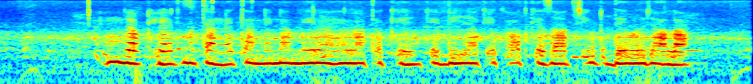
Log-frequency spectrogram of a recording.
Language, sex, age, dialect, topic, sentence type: Bhojpuri, female, 18-24, Northern, agriculture, statement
